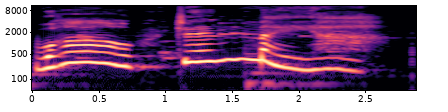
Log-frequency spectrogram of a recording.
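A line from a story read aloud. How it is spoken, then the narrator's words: Exclaiming in admiration. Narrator (Chinese): 贝利奥、卡门和卡梅利多感叹道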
